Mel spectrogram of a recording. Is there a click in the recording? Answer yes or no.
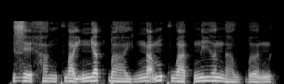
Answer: no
